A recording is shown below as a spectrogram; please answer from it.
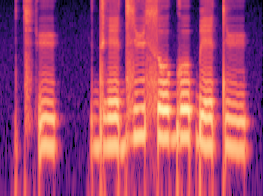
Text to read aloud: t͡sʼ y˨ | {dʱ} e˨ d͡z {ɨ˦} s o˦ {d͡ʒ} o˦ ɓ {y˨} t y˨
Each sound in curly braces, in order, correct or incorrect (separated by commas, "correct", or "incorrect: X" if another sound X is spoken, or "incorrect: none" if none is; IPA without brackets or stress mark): correct, incorrect: y˦, incorrect: ɡ, incorrect: e˨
